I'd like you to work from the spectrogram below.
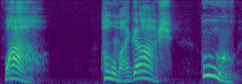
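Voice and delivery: amazed. Retold or imitated. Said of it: "I stood on the side of the pool and went".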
